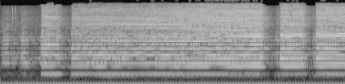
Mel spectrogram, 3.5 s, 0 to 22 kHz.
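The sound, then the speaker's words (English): Several car horns blare together in a loud, sustained chorus of honking, holding nearly continuously with a couple of brief dips, as vehicles pass by in a car parade held by colleagues to surprise a teacher retiring after a 40-year career during COVID, in Houston. “Until some of her colleagues surprised her with a car parade, a very COVID way to end a 40-year career.”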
